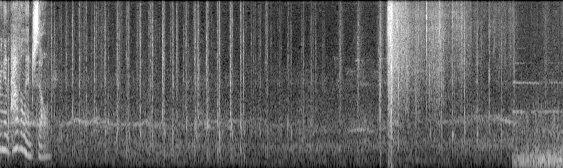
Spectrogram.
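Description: Hooves clop quickly on hard ground.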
